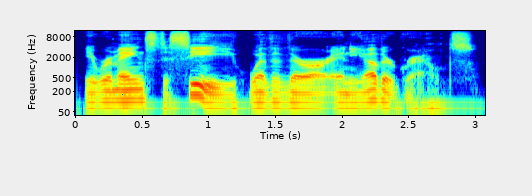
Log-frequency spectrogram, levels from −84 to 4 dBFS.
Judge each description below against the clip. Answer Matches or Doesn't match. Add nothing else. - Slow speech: Doesn't match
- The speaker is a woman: Doesn't match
